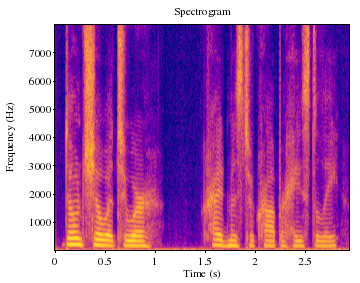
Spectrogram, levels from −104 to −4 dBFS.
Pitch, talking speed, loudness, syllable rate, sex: 175 Hz, 185 wpm, -17 LUFS, 5.0 syllables/s, female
